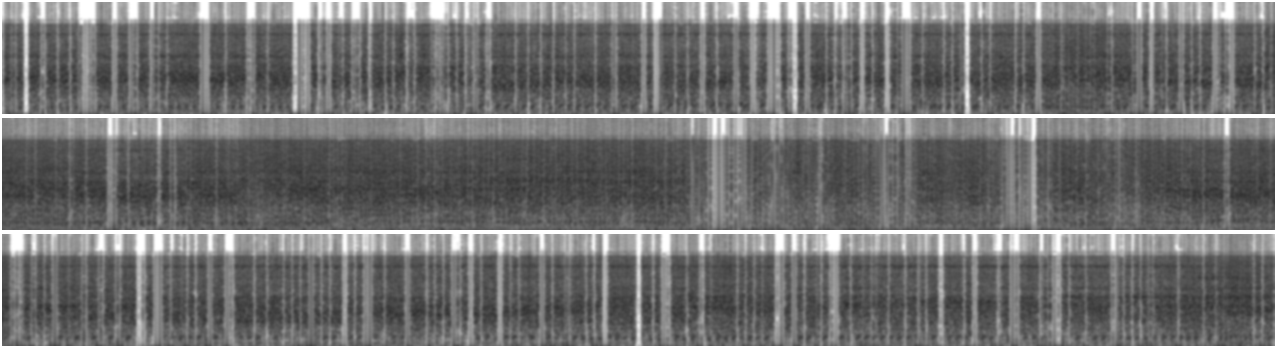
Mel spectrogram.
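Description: KTM dirt bike engine running hard while climbing a dirt slope, recorded from a camera on the bike. The sound is loud and distorted, with many brief dropouts.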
